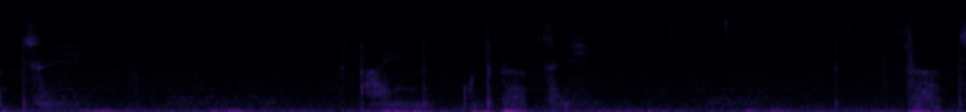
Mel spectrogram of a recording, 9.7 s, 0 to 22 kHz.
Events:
0.0s-9.6s: mechanisms
0.2s-0.2s: tick
0.2s-0.9s: whispering
1.3s-1.3s: tick
1.7s-2.8s: breathing
3.2s-3.3s: tick
3.4s-3.5s: tick
3.6s-3.6s: tick
3.6s-4.3s: whispering
4.2s-4.3s: tick
4.6s-5.2s: whispering
4.6s-4.7s: tick
4.8s-4.9s: tick
5.4s-5.9s: whispering
6.7s-6.7s: tick
7.0s-8.1s: breathing
7.2s-7.3s: tick
8.3s-8.4s: tick
8.8s-8.9s: tick
9.0s-9.4s: whispering
9.5s-9.6s: tick
9.6s-9.6s: whispering

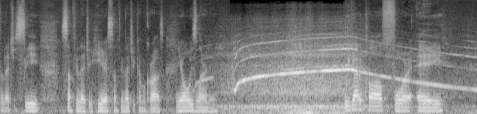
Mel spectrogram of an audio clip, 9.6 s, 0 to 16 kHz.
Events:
0.0s-0.8s: male speech
0.0s-9.5s: wind
0.8s-1.2s: breathing
1.2s-3.2s: male speech
3.3s-3.5s: breathing
3.5s-4.3s: male speech
3.8s-4.3s: ambulance (siren)
4.7s-9.5s: ambulance (siren)
6.9s-8.8s: male speech

